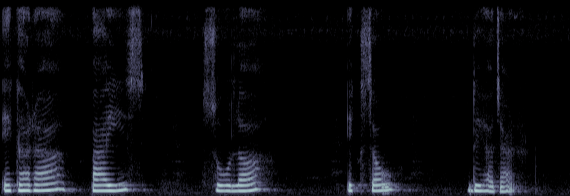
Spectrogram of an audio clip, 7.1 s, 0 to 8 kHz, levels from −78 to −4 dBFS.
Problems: none marked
